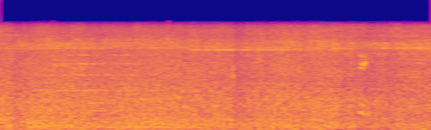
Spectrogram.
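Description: Steady background noise with a low rumble and hiss.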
